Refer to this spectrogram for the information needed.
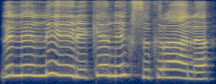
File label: OLD WOMAN, Arabian Traditions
